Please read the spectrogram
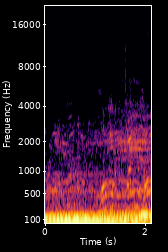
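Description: A steady, deep low hum, with voices coming in over it about a second in.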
